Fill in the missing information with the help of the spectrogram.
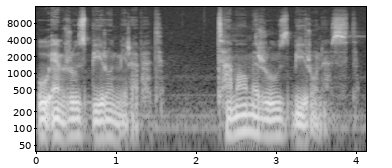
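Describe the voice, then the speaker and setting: A man voicing a timid, evasive young woman who speaks softly, almost in a whisper, in an audiobook. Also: very deep voice, creaky, exaggerated voice. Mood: pleading. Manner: soft, hushed, near-whispered lines. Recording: long hall-like reverb.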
